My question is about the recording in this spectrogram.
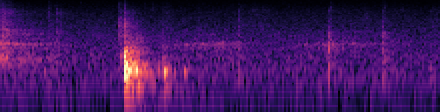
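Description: A single sharp knock about half a second in, followed by two faint ticks: a paint tool struck against a bucket to knock the paint off it.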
